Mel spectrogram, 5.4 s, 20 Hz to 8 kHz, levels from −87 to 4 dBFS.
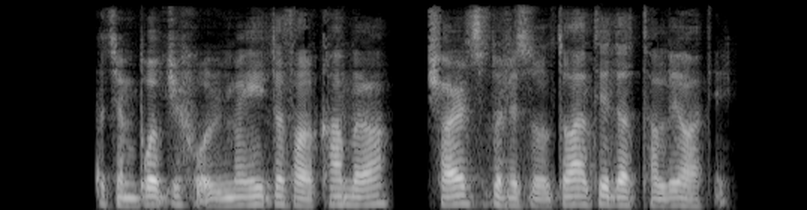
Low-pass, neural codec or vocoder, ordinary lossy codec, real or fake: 7.2 kHz; codec, 16 kHz, 1 kbps, FunCodec, trained on Chinese and English, 50 frames a second; AAC, 32 kbps; fake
